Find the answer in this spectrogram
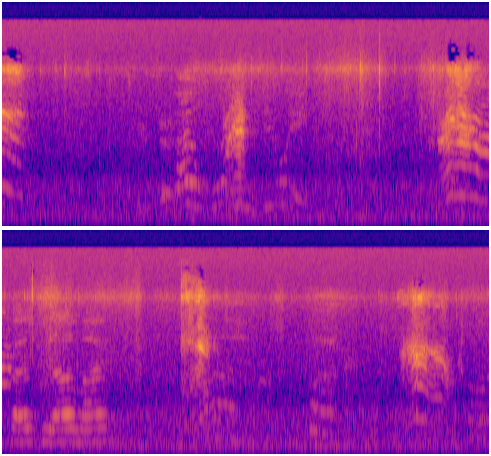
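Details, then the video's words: A cat confronting a boa constrictor gives a few short, harmonic meows that rise and fall, spaced irregularly. People talk in Spanish and laugh nearby. "Cat vrs boa constrictor"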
